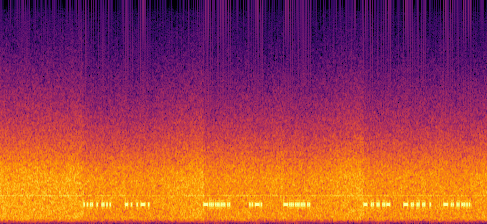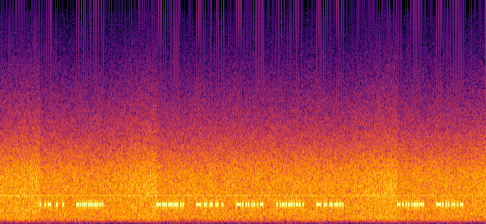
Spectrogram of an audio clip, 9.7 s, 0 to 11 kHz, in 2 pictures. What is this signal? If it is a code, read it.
Hellschreiber (Feld-Hell, 122.5 baud), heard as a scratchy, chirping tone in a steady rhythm, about 980 Hz, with radio static. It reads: X4 B1B AFR Y2 5PDZR GD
